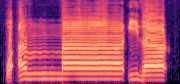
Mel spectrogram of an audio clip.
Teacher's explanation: وَأَمَّا إِذَا, and so we long here 3 to 4 seconds as we say وَأَمَّا إِذَا. Zal we read in soft sound, and also there is alif madda we long.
